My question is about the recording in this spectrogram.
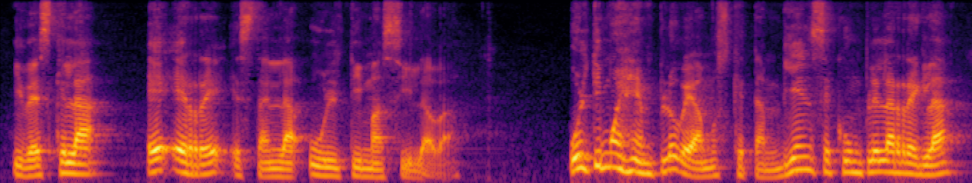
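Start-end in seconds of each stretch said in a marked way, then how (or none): none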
